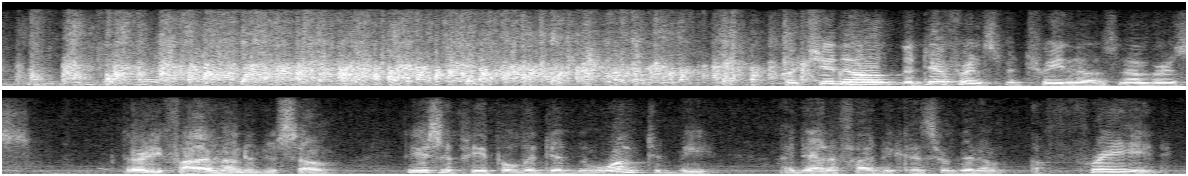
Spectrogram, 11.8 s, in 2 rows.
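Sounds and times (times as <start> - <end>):
audience clapping: 0.0 - 4.4
speech: 0.2 - 0.9, 4.1 - 11.8.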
